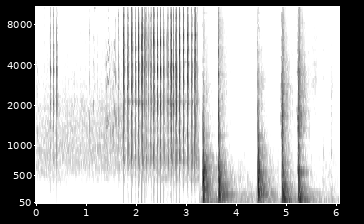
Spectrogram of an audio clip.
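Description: Heavy hammer blows on the log wall of a log cabin, driving the logs down into place: five hard, ringing thuds in the second half. They come after a couple of seconds of fast, high clicking rattle.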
